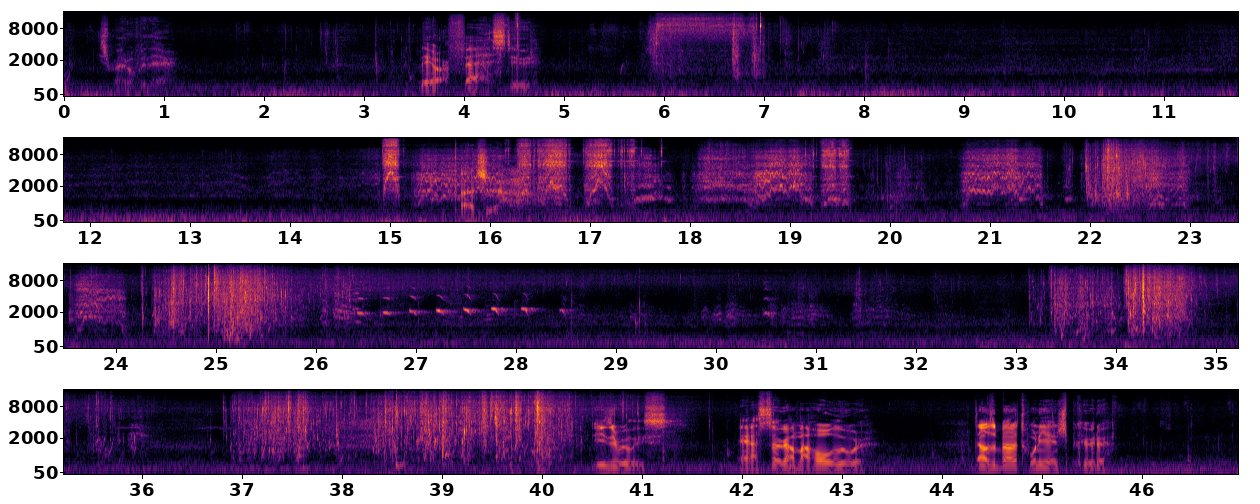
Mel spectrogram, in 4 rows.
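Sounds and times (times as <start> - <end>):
steady low hum: 0.0 - 46.9
water splashing: 21.8 - 26.4, 33.2 - 36.0, 36.8 - 40.6.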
